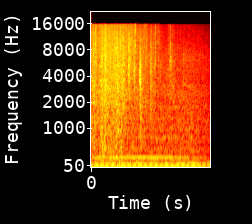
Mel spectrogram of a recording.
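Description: A car being crushed in a scrapyard car crusher: a sharp crack at the start, then continuous crunching and cracking of metal and glass over a steady low hum.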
